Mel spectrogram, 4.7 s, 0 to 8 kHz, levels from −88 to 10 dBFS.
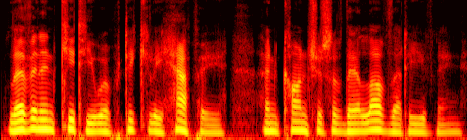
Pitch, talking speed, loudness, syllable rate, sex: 125 Hz, 165 wpm, -19 LUFS, 5.8 syllables/s, male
